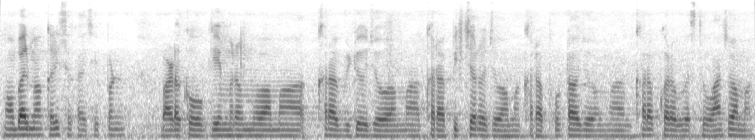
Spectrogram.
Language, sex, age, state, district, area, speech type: Gujarati, male, 18-30, Gujarat, Ahmedabad, urban, spontaneous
